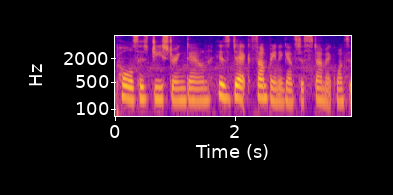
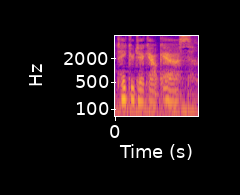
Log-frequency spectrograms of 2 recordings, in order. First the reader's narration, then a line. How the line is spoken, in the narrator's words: he says huskily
